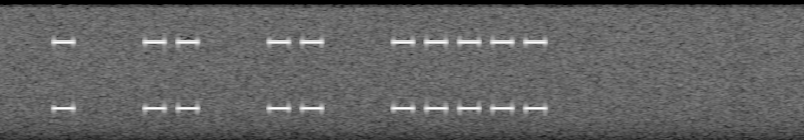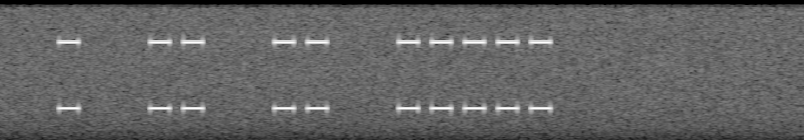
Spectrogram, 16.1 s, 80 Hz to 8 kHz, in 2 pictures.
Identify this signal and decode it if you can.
Beep code, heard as beeps from a small speaker, played twice, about 1850 Hz. 1-2-2-5.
